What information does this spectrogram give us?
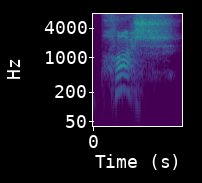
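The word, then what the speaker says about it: pox: of course alcohol um posh p-o-x pronounced posh sometimes spelled p-o-s-h is basically moonshine um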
